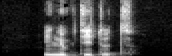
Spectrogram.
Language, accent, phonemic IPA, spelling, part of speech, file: French, France, /i.nuk.ti.tut/, inuktitut, noun, LL-Q150 (fra)-inuktitut.wav
- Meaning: Inuktitut (language)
